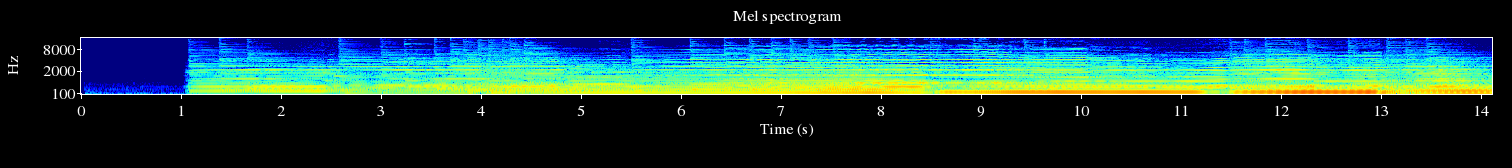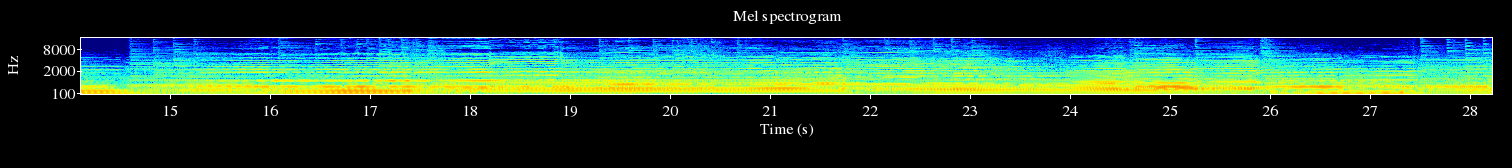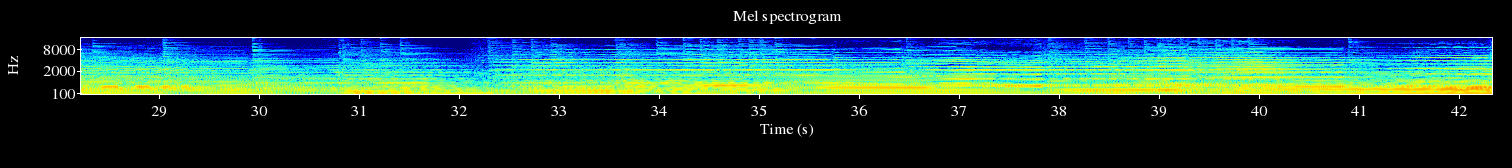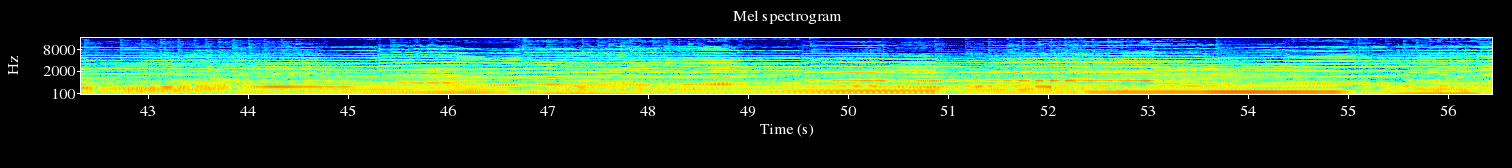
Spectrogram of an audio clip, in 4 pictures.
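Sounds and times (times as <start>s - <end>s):
sonata in E minor, adagio movement: 1.0s - 56.4s.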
